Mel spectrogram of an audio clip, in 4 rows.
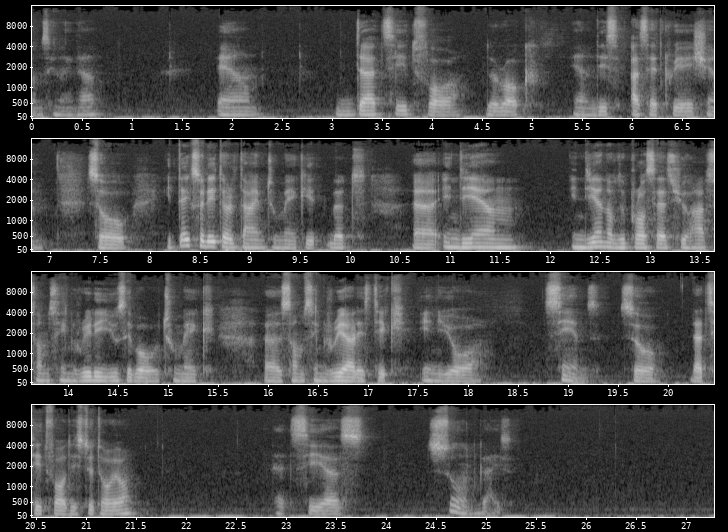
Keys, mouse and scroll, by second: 0.1 click, 23.7 middle click.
